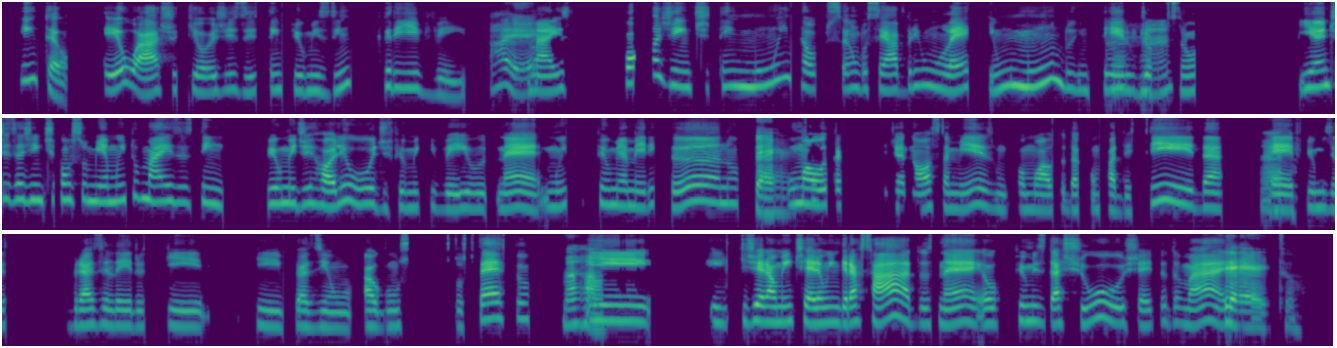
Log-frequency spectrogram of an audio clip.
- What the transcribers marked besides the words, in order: tapping; unintelligible speech
- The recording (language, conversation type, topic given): Portuguese, podcast, Como o streaming mudou, na prática, a forma como assistimos a filmes?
